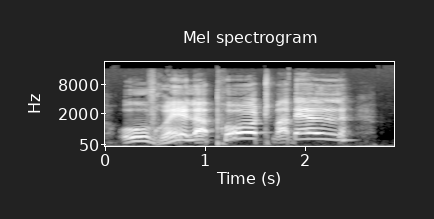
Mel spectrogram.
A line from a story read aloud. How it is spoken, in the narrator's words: ended in a shriek of dismay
